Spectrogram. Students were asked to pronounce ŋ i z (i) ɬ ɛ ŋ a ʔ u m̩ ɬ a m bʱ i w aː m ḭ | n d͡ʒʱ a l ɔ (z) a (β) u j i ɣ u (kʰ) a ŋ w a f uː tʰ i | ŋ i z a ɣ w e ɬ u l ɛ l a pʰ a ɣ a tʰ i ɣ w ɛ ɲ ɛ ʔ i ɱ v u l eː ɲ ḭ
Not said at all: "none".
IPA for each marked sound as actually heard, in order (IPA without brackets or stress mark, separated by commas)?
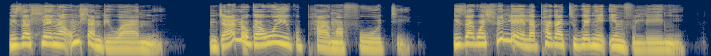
a, ɣ, w, pʰ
